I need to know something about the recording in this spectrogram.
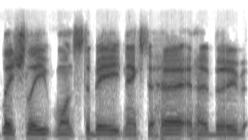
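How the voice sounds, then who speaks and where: A man's voice: low-pitched, little pitch movement, a little fast, pushed and bright, no room sound. An Australian man chatting casually as a podcast host, blokey and sweary, full of slang.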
